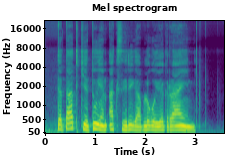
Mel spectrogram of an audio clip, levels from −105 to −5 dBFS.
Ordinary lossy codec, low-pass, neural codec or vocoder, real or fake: none; none; vocoder, 44.1 kHz, 128 mel bands every 512 samples, BigVGAN v2; fake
